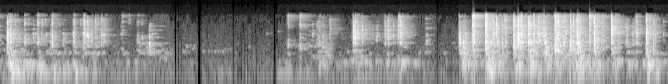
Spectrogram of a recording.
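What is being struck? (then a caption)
Plastic computer keyboard. A full-size dark plastic computer keyboard is typed on quickly with long French-manicured nails and fingertips, giving rapid, bright key taps and clicks. The typing comes in bursts, broken by a quiet pause near the middle, and ends in a dense, faster flurry of taps.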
